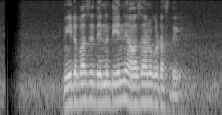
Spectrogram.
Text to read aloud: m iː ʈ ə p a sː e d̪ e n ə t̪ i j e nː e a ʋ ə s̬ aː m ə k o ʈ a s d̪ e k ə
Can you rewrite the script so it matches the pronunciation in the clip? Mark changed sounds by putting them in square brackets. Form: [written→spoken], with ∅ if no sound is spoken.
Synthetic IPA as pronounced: m iː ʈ ə p a sː e d̪ e [n→nː] ə t̪ i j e nː e a ʋ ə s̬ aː [m→n] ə k o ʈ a s d̪ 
